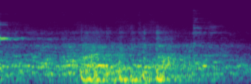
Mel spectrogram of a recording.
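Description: Organized supporters of a Brazilian club chant together in the stands at Gigantão stadium during a Copa Santa Catarina match between Marcílio Dias and Inter de Lages, a dense, steady roar of many voices that swells briefly in the middle.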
